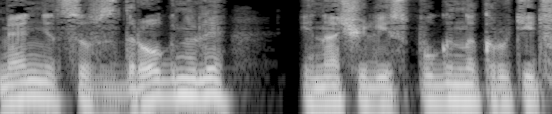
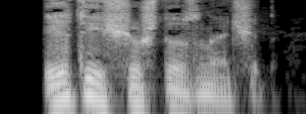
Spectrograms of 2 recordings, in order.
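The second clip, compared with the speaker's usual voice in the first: ordinary delivery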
